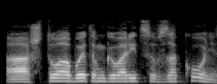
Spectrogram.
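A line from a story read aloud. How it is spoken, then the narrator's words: Plain. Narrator (Russian): спросил его Иисус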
